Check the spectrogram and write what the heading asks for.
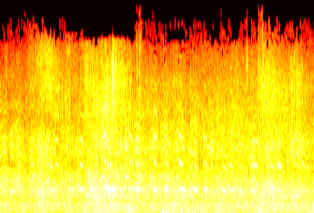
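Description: A dense chorus of many short, high honking animal calls overlapping one another without pause, over the splashing of water.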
